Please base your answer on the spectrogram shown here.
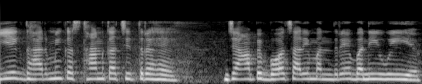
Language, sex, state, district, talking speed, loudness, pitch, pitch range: Hindi, female, Jharkhand, Deoghar, 200 wpm, -14 LUFS, 245 Hz, 240-260 Hz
